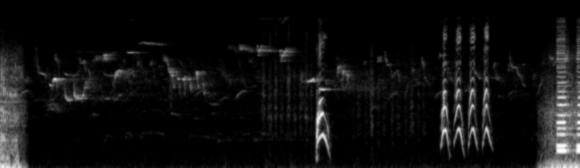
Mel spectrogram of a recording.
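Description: Birds chirping faintly. About four seconds in comes one louder call that sweeps down in pitch, and around six seconds a quick run of four rising-and-falling calls.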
